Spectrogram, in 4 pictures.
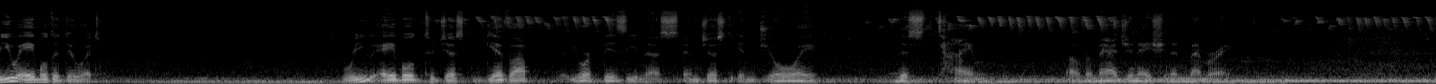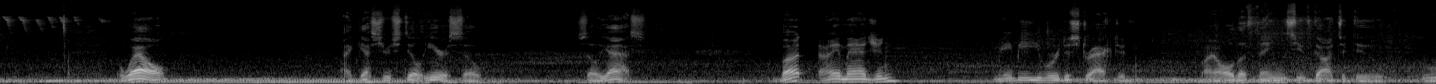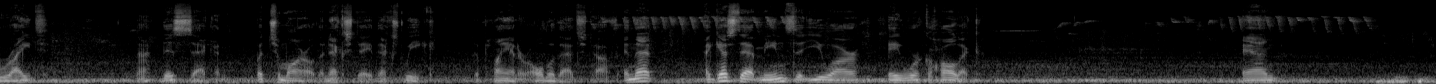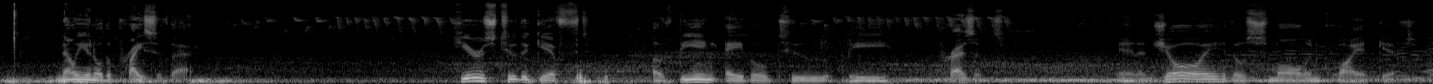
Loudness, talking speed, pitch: -31 LUFS, 110 wpm, 120 Hz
